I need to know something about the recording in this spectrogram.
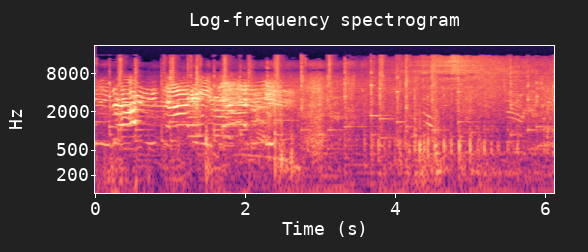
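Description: Children's high voices calling and shrieking at play, busiest in the first half.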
